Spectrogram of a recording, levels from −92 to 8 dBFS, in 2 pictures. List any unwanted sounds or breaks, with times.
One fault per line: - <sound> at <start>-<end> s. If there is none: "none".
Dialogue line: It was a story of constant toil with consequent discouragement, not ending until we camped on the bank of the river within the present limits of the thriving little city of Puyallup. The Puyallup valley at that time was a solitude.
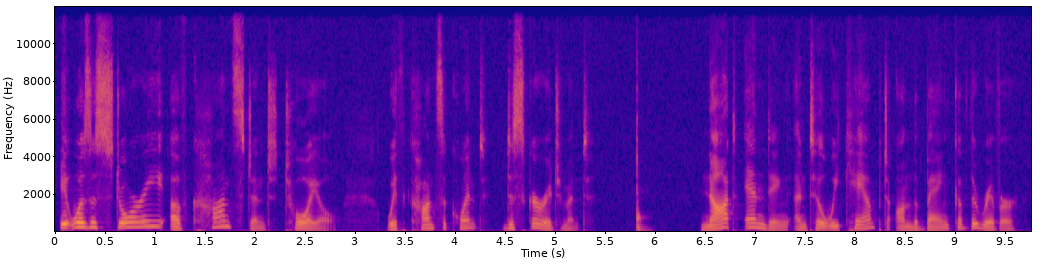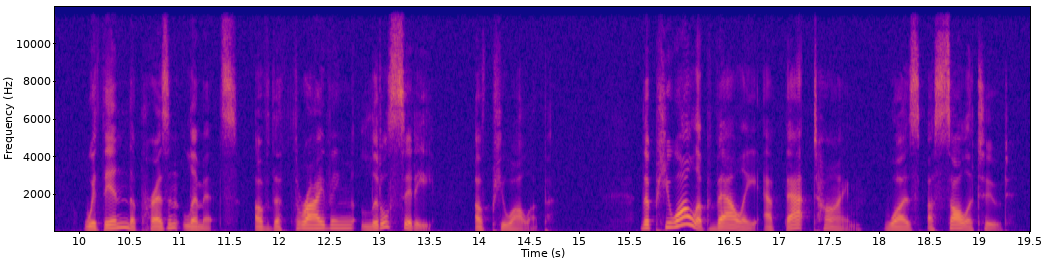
- tap at 5.8-6.0 s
